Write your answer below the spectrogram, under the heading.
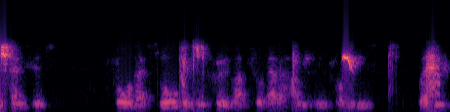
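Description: A budgerigar chatters out mimicked human words in quick, scratchy, high-pitched phrases.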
